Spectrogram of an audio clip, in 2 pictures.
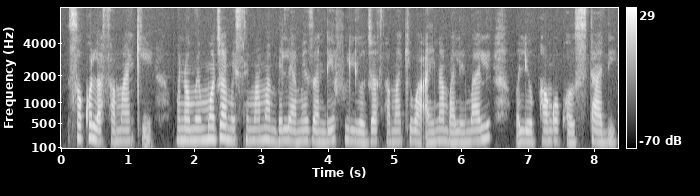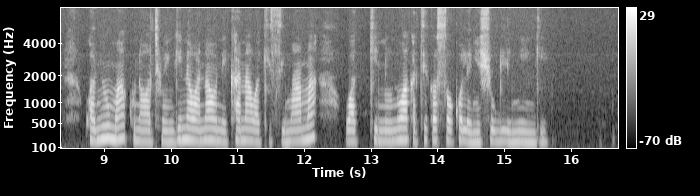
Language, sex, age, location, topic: Swahili, female, 18-24, Mombasa, agriculture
